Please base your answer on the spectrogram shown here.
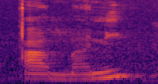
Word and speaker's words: Amani: aujourd'hui, qui est Noah Amani. Comment on écrit Noah? Comment on s'écrit Noah? N-O-A-W-A. Et Amani, c'est comme vous entendez, aussi simple que ça.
